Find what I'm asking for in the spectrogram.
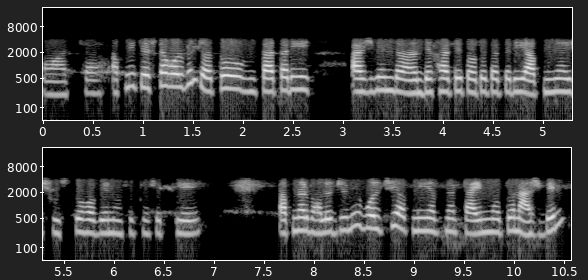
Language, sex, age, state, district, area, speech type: Bengali, female, 18-30, West Bengal, Jalpaiguri, rural, conversation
